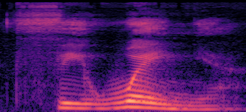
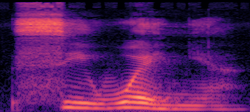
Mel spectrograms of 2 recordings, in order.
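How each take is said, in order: First: The first consonant is a 'th' sound. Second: The first consonant is an 's' sound. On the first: This is how it is said in Spain. "In Spain, it would be cigüeña" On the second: This is how it is said in the Canary Islands. "we pronounce this letter like we pronounce the letter S"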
